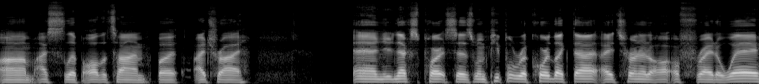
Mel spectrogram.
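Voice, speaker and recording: A man's flat, monotone voice at a fairly slow pace, recorded dry and close with no echo. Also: medium pitch for a man. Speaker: van-dwelling vlogger. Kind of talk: casual Q&A vlog. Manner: frequent ums and uhs; casual, conversational.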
